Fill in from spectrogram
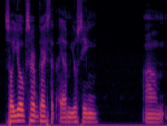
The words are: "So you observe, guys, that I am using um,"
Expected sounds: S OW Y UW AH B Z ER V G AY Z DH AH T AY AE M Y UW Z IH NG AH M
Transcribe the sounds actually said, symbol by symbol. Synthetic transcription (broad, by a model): S OW Y UW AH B S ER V G AY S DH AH T AY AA M Y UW S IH NG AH M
